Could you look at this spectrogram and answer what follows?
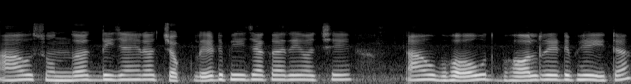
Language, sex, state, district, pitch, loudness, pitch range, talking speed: Odia, female, Odisha, Sambalpur, 215 Hz, -14 LUFS, 195-220 Hz, 140 wpm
